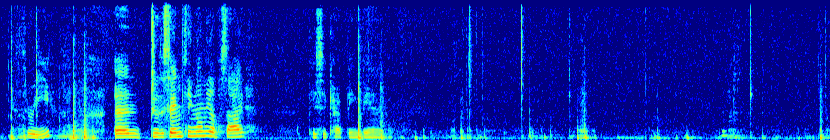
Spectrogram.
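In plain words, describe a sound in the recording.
Rubber bands softly snap and rustle on a plastic loom.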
